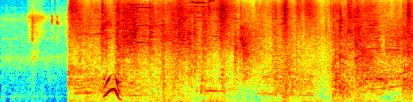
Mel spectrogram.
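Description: Fantasy game battle effects crash, whoosh and clash loudly.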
